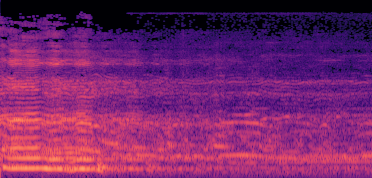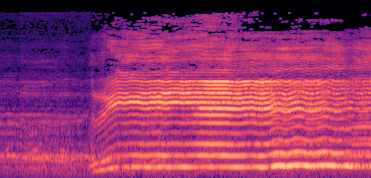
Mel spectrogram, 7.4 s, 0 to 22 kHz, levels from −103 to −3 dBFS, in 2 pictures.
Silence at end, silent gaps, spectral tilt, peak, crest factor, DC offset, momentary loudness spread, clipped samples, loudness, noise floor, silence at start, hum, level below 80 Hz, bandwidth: 0 s; none; -1.5 dB/octave; -2 dBFS; 18 dB; under 0.1%; 26 LU; under 0.1%; -15 LUFS; -41 dBFS; 0 s; none; -66 dBFS; 16.5 kHz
